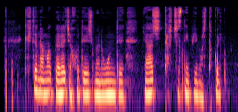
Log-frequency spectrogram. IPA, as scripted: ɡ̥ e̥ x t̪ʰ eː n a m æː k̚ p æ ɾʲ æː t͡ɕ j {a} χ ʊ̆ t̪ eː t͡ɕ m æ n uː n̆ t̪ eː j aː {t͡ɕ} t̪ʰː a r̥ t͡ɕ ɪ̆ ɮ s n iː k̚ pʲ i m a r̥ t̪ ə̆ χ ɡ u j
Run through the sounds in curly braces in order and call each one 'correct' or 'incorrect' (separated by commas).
correct, correct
